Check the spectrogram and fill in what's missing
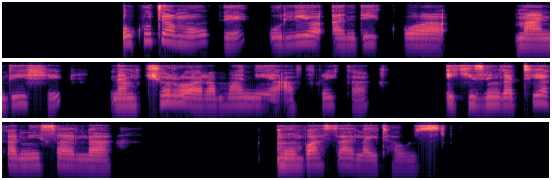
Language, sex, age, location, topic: Swahili, female, 25-35, Mombasa, government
